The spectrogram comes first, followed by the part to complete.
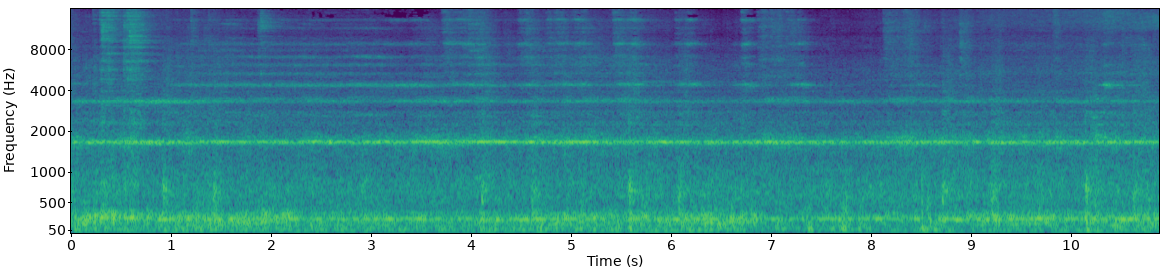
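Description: A train running, heard as a steady high-pitched whine over a continuous low hum and rumble that holds level throughout.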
